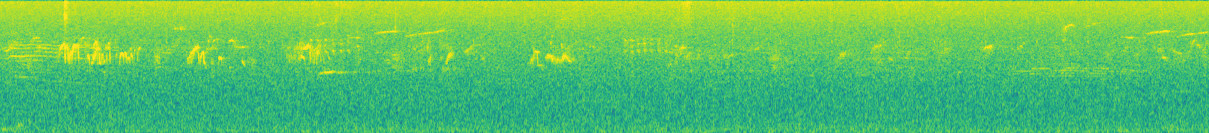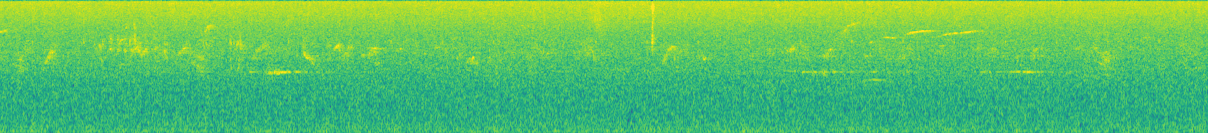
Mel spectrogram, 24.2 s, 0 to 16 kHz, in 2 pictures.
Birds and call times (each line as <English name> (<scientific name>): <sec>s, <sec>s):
Superb Starling (Lamprotornis superbus): 1.0s, 5.6s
